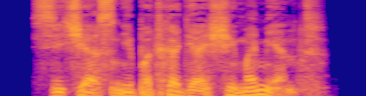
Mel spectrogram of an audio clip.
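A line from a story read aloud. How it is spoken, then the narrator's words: Angry grunt. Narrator (Russian): сердито буркнул Фаш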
